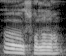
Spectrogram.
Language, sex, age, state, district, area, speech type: Tamil, male, 60+, Tamil Nadu, Dharmapuri, urban, spontaneous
